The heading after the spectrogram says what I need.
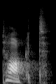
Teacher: at the end of it we have letter k which is voiceless consonant in this word we do not use our voice to pronounce it so the ending ed is going to be voiceless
